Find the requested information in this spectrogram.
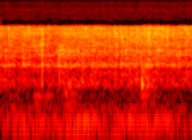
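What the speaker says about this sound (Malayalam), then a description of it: "ഇനി അതിനകത്തോട്ട് കുറച്ച് പച്ചമുളക് ഇട്ട് കൊടുക്കുവാണ്." Green chillies frying in a pan for egg roast, a brief, quiet, close sizzle with light crackle as they hit the hot oil.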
